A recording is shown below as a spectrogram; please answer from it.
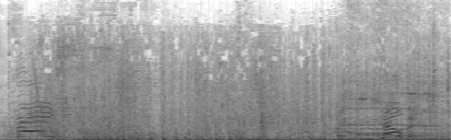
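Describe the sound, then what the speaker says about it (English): Rapid gunfire and booming blasts fill a Guardians of the Galaxy video game battle, dense and continuous, with character voices and chirping effects over the shooting. "Trick was just to keep shooting!"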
